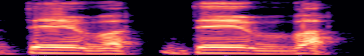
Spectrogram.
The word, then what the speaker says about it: deva: If we see a V. Um it's pronounced in certainly among the northern Indians um between vowels as something between a v and a is with the lips slightly together deva certainly that would be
